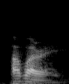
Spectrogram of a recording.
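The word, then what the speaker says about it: 哀れ: they have a word, it's actually transliterated the same as aware, but it's pronounced aware.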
